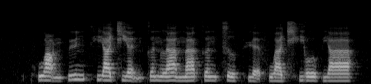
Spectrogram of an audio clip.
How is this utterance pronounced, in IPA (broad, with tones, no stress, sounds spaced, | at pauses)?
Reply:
kʰ w ɑ̰˨˩ ŋ p y˦ n t̪ʰ j ä˦ t͡ɕ j ɛ̰˨˩ n k ə˥˨ n l ä˥˨ n̪ ä˦ k ə˦ n t͡s ɹ̩˨˦ t̪ʰ ɥ ɛ̰˨˩ f w ä˨˦ t͡ɕʰ j o˥˨ ʊ̯ p j ä˦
